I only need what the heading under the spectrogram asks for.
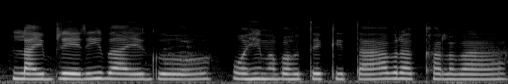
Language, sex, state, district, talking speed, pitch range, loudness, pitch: Bhojpuri, female, Bihar, Gopalganj, 120 wpm, 245-255 Hz, -24 LUFS, 250 Hz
